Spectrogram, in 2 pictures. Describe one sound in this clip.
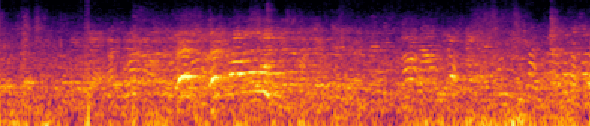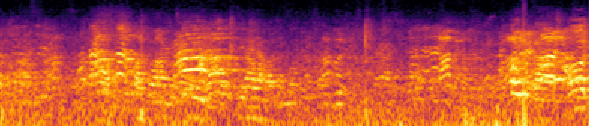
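Young men shout calls to each other across an outdoor field.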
